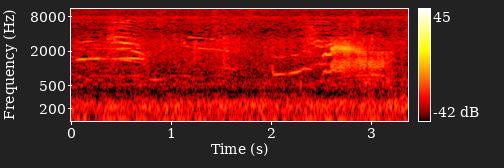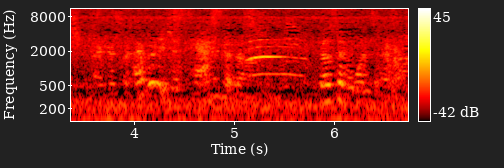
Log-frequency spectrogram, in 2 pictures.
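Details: Live-trapped feral and stray cats at a humane society in Kalamazoo, Michigan, on a spay and neuter day; several short rising and falling meows over a steady low hum of machinery, with faint voices.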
